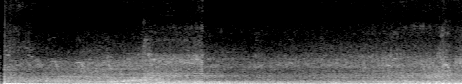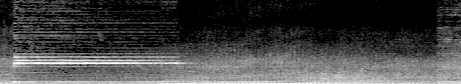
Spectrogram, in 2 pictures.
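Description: A car horn sounds once, held for about two seconds, about six seconds in, over a steady low engine rumble.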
